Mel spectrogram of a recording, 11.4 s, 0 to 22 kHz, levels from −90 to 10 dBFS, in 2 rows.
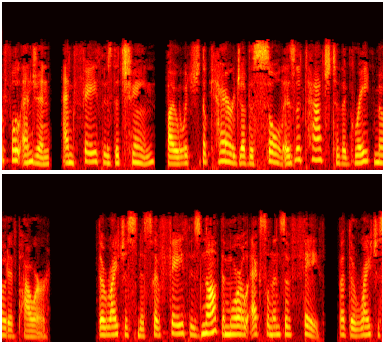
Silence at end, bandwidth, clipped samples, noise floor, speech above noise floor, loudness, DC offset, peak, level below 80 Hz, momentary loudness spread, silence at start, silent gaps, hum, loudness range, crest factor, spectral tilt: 0 s; 9.2 kHz; under 0.1%; under -90 dBFS; over 70 dB; -20 LUFS; under 0.1%; 0 dBFS; -60 dBFS; 9 LU; 0 s; 0.74-0.86 s, 2.30-2.44 s, 6.46-7.09 s, 10.56-10.70 s; none; 3 LU; 20 dB; -3.5 dB/octave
